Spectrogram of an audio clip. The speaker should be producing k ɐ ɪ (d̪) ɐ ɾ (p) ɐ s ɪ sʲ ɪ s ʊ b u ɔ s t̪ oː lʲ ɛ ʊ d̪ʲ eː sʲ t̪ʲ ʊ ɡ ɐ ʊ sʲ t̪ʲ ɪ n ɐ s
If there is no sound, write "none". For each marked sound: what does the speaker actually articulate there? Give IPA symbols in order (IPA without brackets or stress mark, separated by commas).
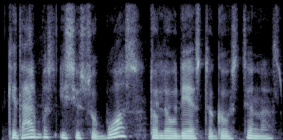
d̪, b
